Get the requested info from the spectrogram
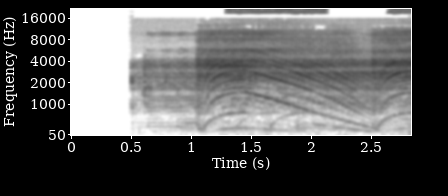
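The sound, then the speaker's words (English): A power drill whirs with a steady motor hum, then grows louder as its pitch sweeps down and up in repeated revving cycles. No one speaks. “It is a drill.”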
